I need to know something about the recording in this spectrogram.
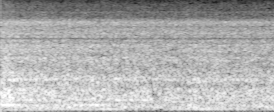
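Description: Faint steady hiss of room tone, with no other sound.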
